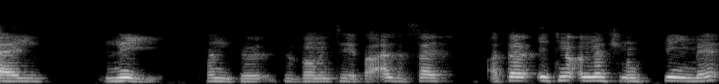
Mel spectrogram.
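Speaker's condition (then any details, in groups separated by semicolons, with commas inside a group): Cerebral palsy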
